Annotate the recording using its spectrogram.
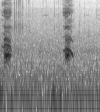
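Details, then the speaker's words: Two sharp, abrupt hiccups about a second apart over steady background noise, from an adult walking to the car, who has ongoing uncontrollable hiccups with no cause found by a doctor; repeated hiccups. "I'm walking back to the car still got the hiccups like"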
